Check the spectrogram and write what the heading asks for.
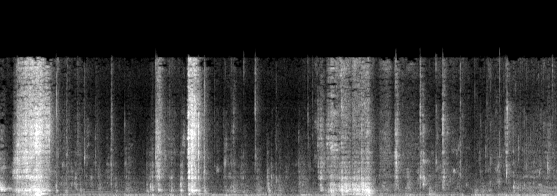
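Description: A person slurping wide, sauce-coated cold noodles (liangpi) from chopsticks: three short wet slurps, one at the start, one about two and a half seconds in and a longer one about four seconds in.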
